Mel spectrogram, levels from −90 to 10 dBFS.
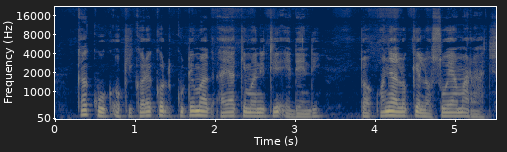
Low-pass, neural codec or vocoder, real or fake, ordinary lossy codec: none; none; real; none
